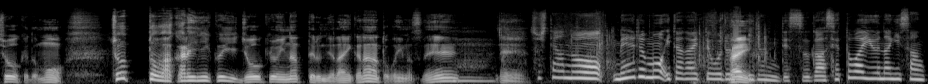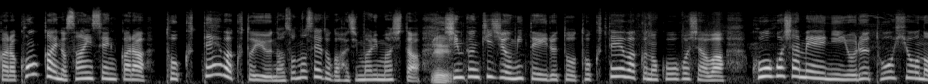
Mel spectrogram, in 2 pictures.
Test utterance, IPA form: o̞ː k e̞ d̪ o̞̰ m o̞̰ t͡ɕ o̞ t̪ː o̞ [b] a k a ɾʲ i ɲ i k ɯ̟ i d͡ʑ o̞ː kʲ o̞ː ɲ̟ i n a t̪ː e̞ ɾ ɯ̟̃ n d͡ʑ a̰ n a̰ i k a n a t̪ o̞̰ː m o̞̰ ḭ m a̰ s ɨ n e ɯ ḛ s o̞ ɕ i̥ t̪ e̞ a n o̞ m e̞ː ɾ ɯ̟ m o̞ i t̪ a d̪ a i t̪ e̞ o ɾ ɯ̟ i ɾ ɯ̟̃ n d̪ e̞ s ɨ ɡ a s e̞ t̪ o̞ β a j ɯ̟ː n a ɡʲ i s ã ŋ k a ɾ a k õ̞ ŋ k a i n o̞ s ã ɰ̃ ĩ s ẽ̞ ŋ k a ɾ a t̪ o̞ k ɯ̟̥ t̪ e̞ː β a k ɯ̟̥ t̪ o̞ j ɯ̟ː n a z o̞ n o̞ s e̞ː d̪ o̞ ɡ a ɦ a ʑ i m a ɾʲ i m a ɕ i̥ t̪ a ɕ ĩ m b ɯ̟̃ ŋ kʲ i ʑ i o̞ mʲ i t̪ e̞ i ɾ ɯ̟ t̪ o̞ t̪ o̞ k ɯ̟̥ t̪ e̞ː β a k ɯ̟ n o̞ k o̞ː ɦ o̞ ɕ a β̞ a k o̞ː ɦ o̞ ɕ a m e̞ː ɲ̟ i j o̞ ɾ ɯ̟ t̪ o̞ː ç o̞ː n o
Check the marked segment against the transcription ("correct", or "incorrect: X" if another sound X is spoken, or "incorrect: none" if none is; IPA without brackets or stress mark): incorrect: β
